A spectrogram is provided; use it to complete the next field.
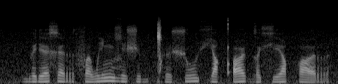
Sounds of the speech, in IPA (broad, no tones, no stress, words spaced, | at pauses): beɾʲɛxɛr fɐwiɲɮiʃib ǀʰʏʃu çɛqʼʏ ɡɐxʲe qʷɐr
